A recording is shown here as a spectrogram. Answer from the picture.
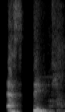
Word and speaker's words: এসিড: আমি যদি উচ্চারণ করছি আমি অ্যাপল, অ্যাপল উচ্চারণ করছি না, আমি অ্যাসিড উচ্চারণ করি কিনা? আমি লিখি এসিড লিখি, কিন্তু আমি উচ্চারণ করি অ্যাসিড।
